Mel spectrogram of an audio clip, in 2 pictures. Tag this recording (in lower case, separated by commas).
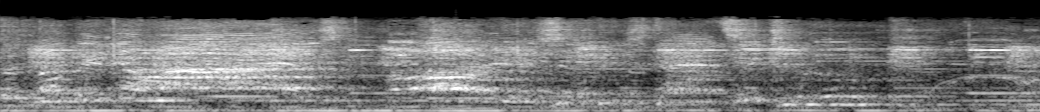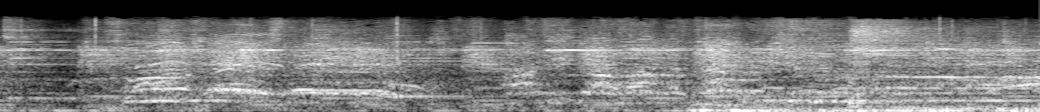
singing, music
